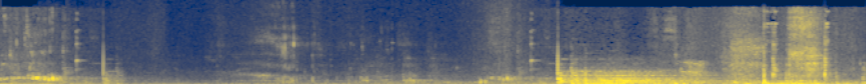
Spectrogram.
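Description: A drink is poured into a cup, with dripping and a faint glassy ring over continuous background noise that grows louder in the second half.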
